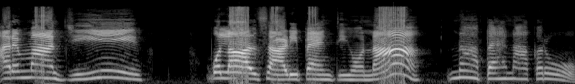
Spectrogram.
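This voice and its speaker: A woman speaks in a put-on character voice, pitched high. Her delivery is very slow, with ordinary pitch variation. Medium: read story. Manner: cheeky, chatty.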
